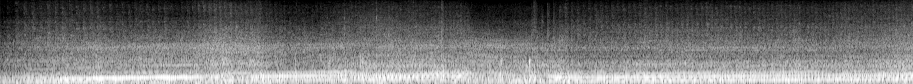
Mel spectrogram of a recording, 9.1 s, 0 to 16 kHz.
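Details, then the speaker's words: Datsun 240C straight six accelerating while driving: a rough, throaty, truck-like bark and chuff that rises with throttle, caused by an exhaust leak still to be fixed. "Wow, the big turd's heaps better now. Like, you can just, she still sounds like a truck, but it's got that exhaust leak, but"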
